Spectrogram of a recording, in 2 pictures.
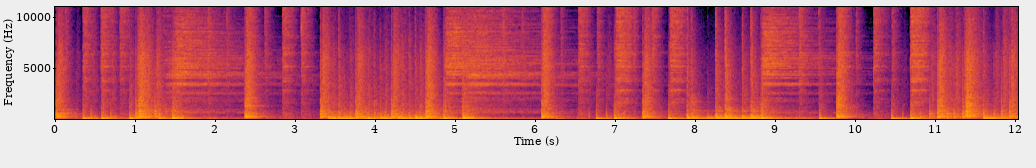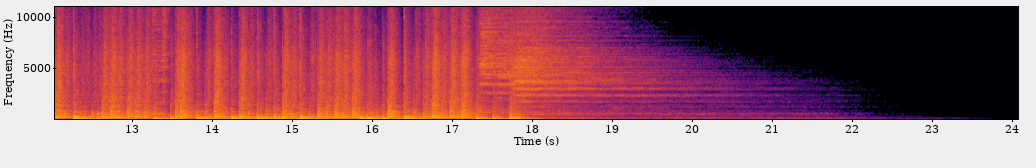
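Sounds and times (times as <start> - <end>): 
funky drum groove with various influences: 0.0 - 18.8.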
